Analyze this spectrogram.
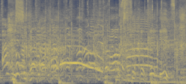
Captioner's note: cheering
